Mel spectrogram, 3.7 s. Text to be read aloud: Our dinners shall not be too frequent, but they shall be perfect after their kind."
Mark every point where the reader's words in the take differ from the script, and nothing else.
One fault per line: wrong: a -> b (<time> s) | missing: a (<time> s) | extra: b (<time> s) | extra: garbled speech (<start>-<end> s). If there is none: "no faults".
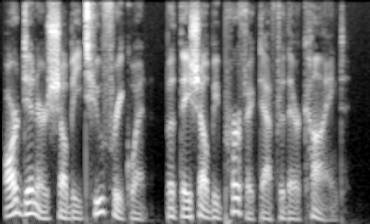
missing: not (0.7 s)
